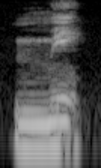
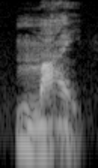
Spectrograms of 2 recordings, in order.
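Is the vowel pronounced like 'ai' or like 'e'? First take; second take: e; ai. First: The vowel is a single 'e' sound. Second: The vowel is a diphthong like 'ai'. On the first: The speaker calls it right. "se pronuncia me" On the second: The speaker calls it wrong. "No se pronuncia jamás mai"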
